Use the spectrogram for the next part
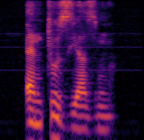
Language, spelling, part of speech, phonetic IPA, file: Polish, entuzjazm, noun, [ɛ̃nˈtuzʲjasm̥], Pl-entuzjazm.ogg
